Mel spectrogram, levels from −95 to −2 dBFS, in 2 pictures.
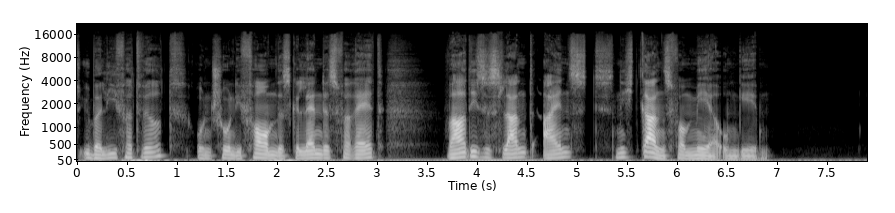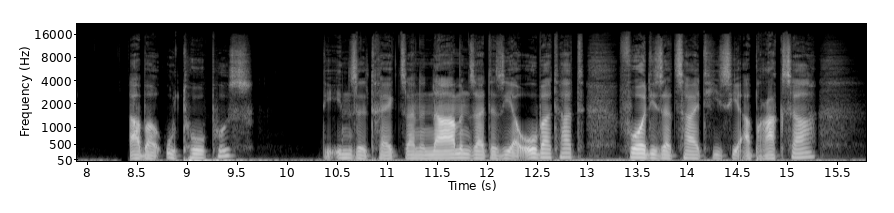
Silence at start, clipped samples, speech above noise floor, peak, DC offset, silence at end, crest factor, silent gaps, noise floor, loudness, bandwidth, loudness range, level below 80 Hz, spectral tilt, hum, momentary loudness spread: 0 s; under 0.1%; 28 dB; -4 dBFS; under 0.1%; 0.1 s; 22 dB; none; -53 dBFS; -25 LUFS; 17 kHz; 7 LU; -44 dBFS; -6 dB/octave; none; 14 LU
